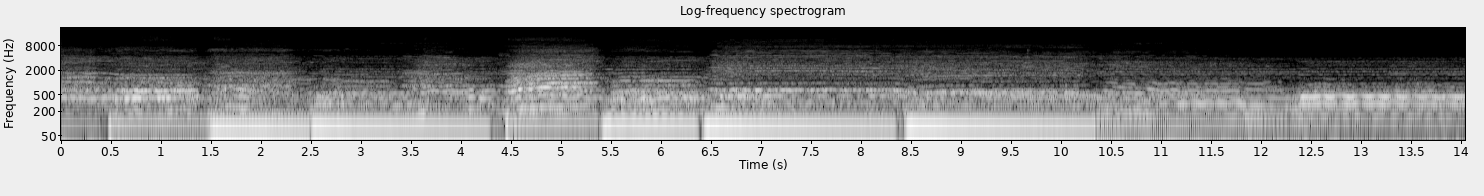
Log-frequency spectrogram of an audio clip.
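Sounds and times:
low bass notes: 0.0 - 14.0
voices singing slow hymn: 0.0 - 14.0.

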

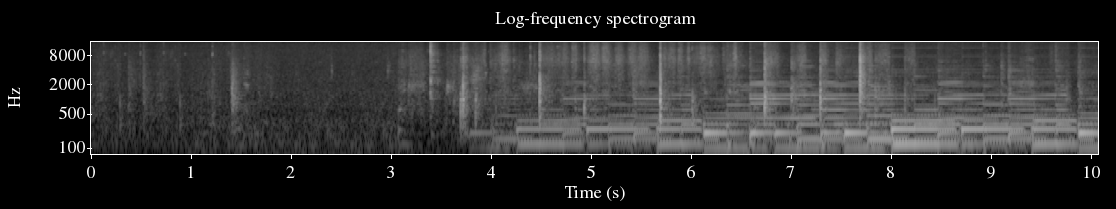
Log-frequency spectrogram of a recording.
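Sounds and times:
acoustic guitar strumming chords: 3.9 - 10.0.

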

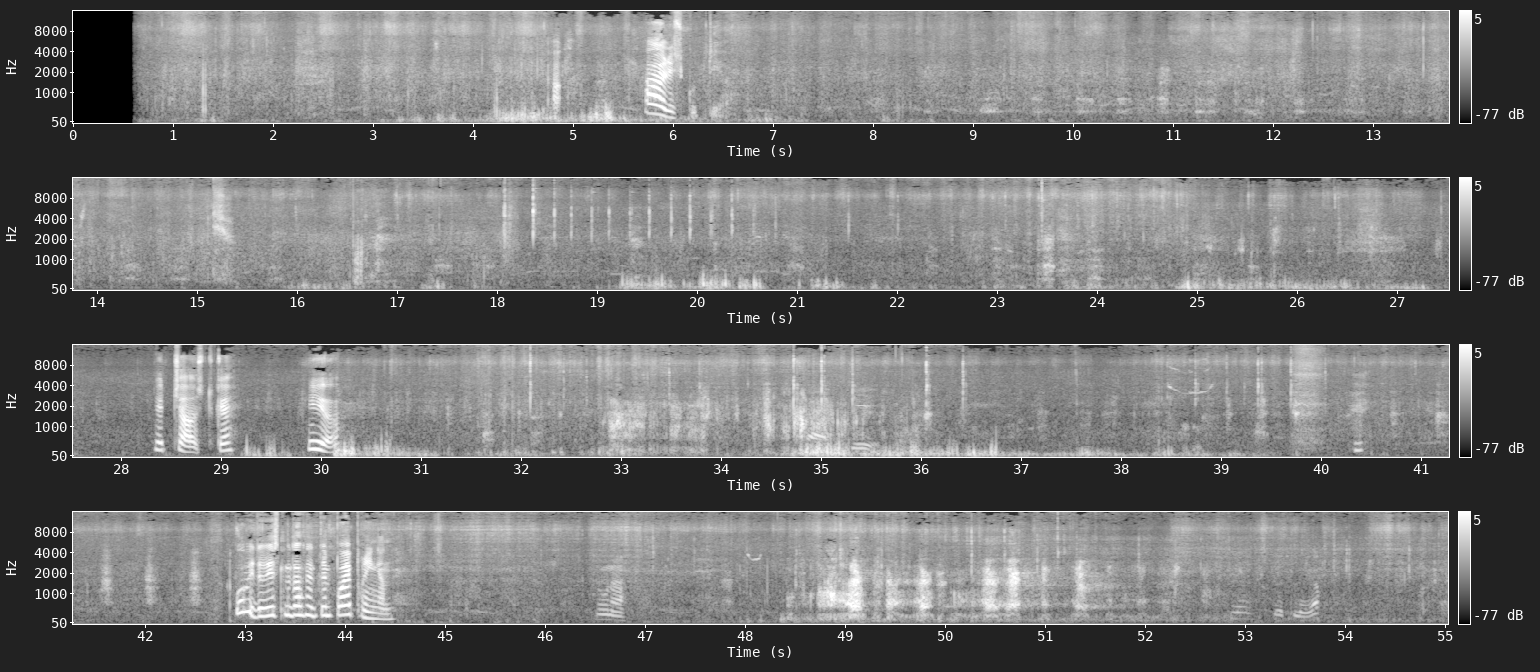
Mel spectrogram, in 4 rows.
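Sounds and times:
dogs moving on grass: 0.7 - 26.7, 30.5 - 36.4, 38.1 - 55.0
quick run of clicks: 18.0 - 20.9
light ticks: 18.0 - 22.2.

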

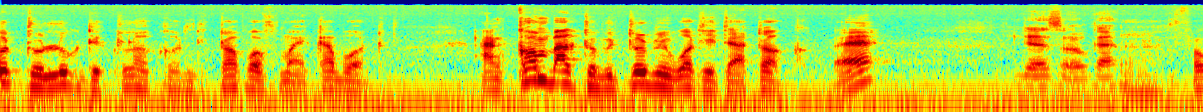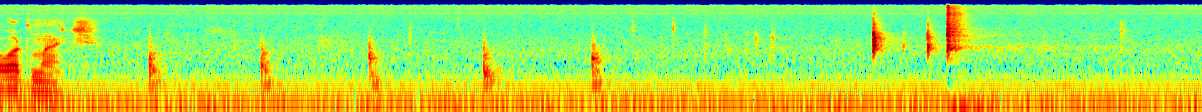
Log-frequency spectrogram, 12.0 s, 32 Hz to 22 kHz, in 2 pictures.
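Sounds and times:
steady low hum: 0.0 - 12.0
soft knock: 6.8 - 9.2.

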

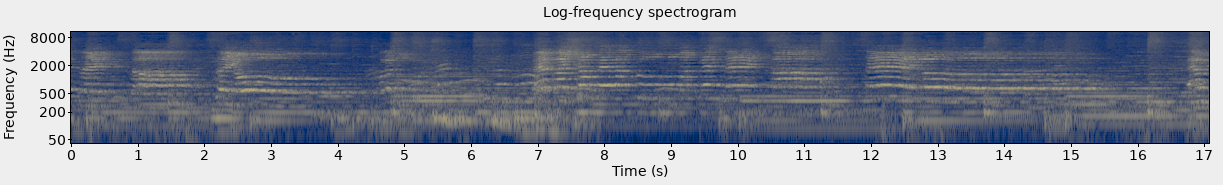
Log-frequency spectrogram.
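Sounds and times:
gospel hymn singing: 0.0 - 17.0
instrumental accompaniment: 0.0 - 17.0
steady bass line: 0.0 - 17.0.

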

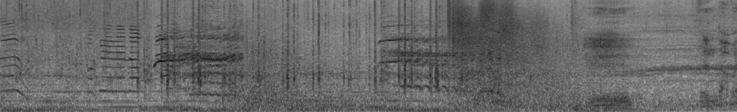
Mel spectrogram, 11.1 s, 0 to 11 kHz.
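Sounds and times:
storm noise: 0.0 - 11.0
galloping hoofbeats: 1.8 - 7.4
horse whinnying: 2.3 - 3.7, 5.6 - 6.8.

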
